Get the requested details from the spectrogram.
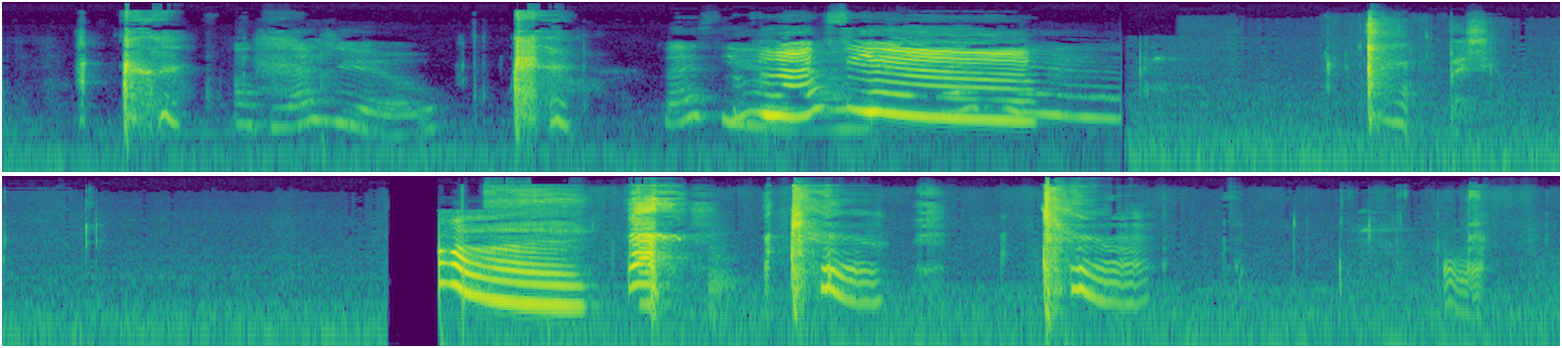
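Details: Baby sneezing, from a compilation of infant sneezes: several short sneezes with fussy vocal sounds between them, adult nearby saying "bless you"; ordinary infant sneezing.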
